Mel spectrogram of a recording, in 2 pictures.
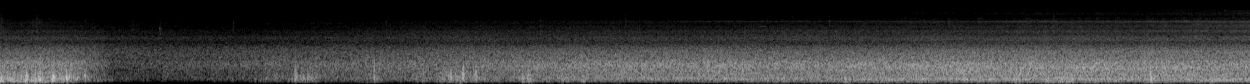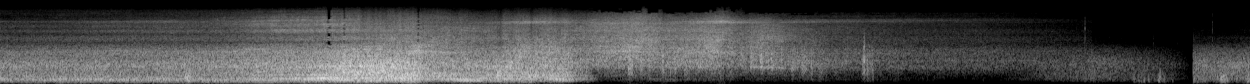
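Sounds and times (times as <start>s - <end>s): diesel train passing: 7.9s - 23.2s.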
